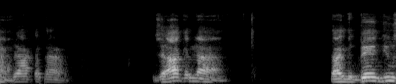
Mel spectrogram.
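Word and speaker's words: Jochannan: He said, "How do y'all pronounce Dr. Ben last name?" It's Jakan. Jakan.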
